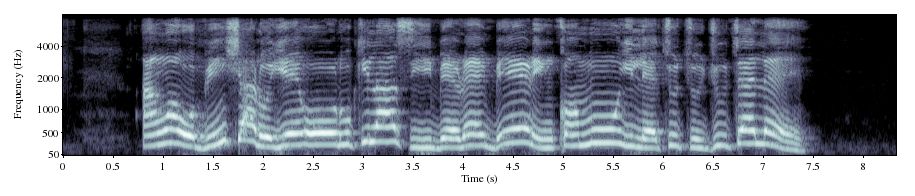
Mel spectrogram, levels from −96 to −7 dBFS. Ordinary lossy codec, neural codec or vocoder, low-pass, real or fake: none; none; 7.2 kHz; real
